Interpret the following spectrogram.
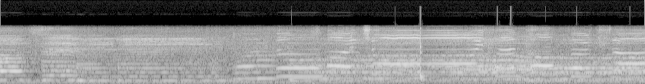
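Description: A youth choir singing a hymn in long, held notes that move from pitch to pitch.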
